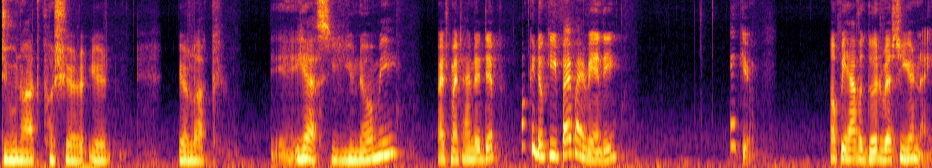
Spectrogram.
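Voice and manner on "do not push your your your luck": hissing, sibilant, threatening goblin voice. Narrator voicing a goblin addressing a cleric, hissing under his breath. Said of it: "he hisses at you under his breath".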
